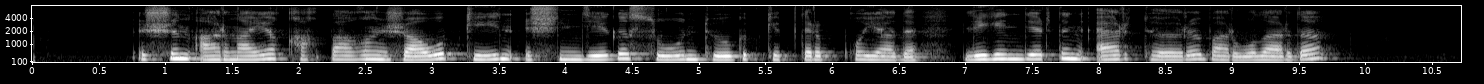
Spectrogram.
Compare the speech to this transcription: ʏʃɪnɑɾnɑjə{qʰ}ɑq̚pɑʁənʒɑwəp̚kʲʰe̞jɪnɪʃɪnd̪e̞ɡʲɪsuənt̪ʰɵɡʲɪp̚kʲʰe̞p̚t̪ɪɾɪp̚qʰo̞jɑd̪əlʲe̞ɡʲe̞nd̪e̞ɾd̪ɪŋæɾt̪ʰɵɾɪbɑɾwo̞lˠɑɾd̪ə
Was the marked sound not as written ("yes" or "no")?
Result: no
